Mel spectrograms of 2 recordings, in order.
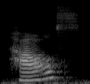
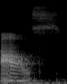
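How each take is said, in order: First: The word begins with an h sound. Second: The word begins without an h sound. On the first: "can be pronounced both as house" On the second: "and aus"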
